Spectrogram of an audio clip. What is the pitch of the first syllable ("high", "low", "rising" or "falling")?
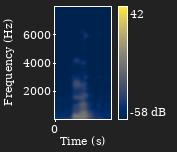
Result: rising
